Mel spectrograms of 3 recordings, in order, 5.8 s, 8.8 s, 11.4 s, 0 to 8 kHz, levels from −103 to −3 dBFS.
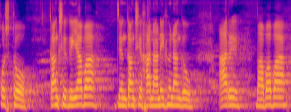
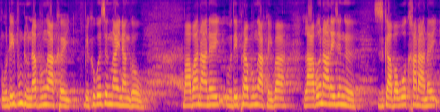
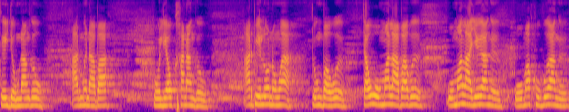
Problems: none marked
